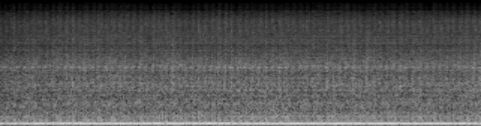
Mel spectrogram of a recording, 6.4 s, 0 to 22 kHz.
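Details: Yamaha 1200 FJ four-cylinder during carburettor synchronisation: steady, even low hum at idle with no hunting or misses. The cylinders sound balanced and the vacuum readings come out equal, so the sync is done.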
